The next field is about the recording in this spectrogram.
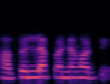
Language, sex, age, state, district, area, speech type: Tamil, female, 18-30, Tamil Nadu, Krishnagiri, rural, conversation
